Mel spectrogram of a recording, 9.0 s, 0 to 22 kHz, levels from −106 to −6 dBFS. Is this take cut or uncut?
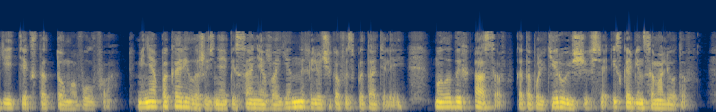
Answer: cut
